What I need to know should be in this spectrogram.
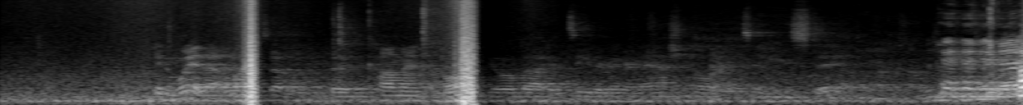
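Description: A woman speaks calmly to an audience in a large room.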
